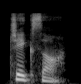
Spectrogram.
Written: jigsaw

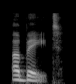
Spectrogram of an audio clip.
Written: abate

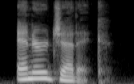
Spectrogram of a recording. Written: energetic

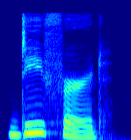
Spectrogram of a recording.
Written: deferred

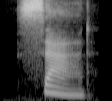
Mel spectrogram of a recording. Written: sad

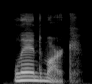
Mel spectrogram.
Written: landmark

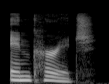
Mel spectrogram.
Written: encourage

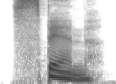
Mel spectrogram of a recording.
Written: spin

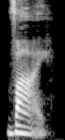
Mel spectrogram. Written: vie

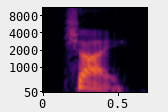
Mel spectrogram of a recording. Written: chai

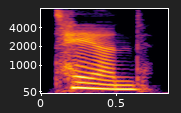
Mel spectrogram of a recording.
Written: tanned

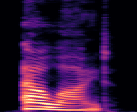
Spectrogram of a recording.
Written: allied

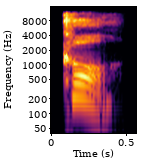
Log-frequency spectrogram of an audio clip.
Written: cole

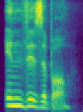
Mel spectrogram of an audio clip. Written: invisible

